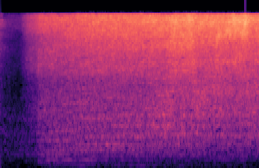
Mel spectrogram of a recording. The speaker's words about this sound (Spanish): Le enchufó un tubo y genera un ruido como es el que vais a escuchar, la vaporeta.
